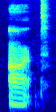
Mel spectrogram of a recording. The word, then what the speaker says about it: pilot: a pilot or a pilot? Pie, as in pie, lit is correct. And even though you hear lot, see lot on the end, it's actually pronounced lit. It's just spelled with an O.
